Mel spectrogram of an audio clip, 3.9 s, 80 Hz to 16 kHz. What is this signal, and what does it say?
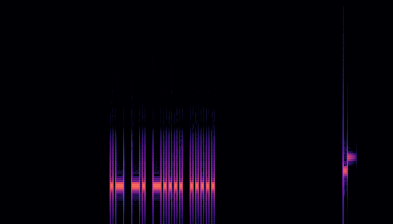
Morse code, heard as a keyed tone, about 44 wpm, 700 Hz. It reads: AN65
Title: Common Cut Numbers - 4-Digit 45wpm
